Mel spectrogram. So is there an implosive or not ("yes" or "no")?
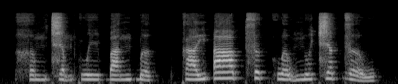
yes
